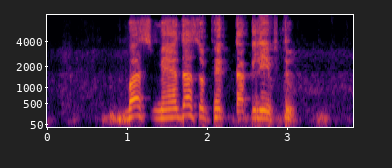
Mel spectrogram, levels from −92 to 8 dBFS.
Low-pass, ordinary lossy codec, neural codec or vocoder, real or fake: 7.2 kHz; Opus, 16 kbps; none; real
